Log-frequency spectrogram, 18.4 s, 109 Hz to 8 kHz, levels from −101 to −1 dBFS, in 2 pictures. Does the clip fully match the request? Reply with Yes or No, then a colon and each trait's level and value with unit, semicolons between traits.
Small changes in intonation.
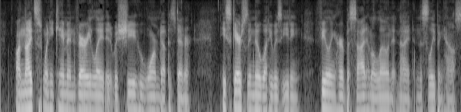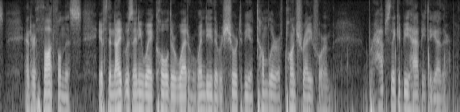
Yes: narrow, 2.2 semitones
